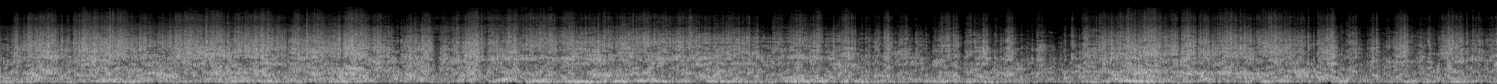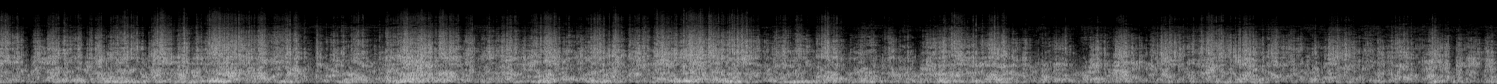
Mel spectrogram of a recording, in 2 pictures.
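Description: A diesel multiple-unit train running along the track, heard from on board: steady running noise of wheels and wind with frequent clicks and rattles.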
